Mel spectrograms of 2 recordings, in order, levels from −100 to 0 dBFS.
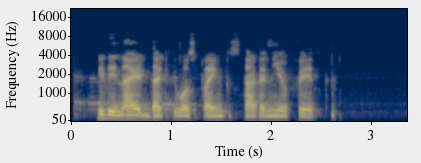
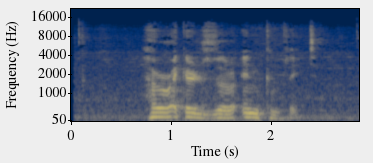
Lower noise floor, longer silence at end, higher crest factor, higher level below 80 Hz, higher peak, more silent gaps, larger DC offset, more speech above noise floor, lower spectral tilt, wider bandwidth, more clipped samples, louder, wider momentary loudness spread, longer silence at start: first, -79 dBFS vs -57 dBFS; first, 0.75 s vs 0.35 s; about the same, 20 dB vs 18 dB; second, -68 dBFS vs -62 dBFS; first, -8 dBFS vs -14 dBFS; neither; neither; first, 52 dB vs 27 dB; first, -6.5 dB/octave vs -5 dB/octave; second, 7.4 kHz vs 13.5 kHz; neither; first, -27 LUFS vs -30 LUFS; second, 7 LU vs 15 LU; second, 0.05 s vs 0.75 s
